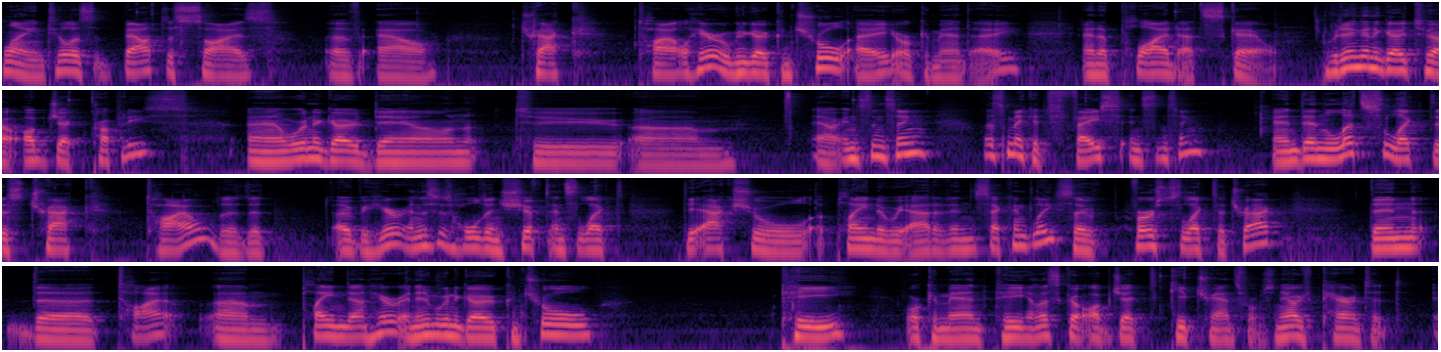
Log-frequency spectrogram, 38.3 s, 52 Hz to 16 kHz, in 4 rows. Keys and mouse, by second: 1.2-2.7 middle drag, 3.5-4.2 middle drag, 5.6 ctrl+a, 10.0 click, 15.3 click, 17.9 g, 17.9 middle click, 18.8 click, 19.2 middle click, 34.0 ctrl+p, 37.6-38.3 middle drag.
